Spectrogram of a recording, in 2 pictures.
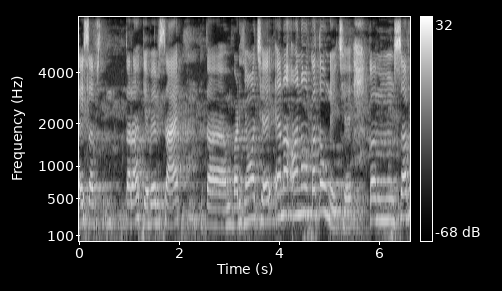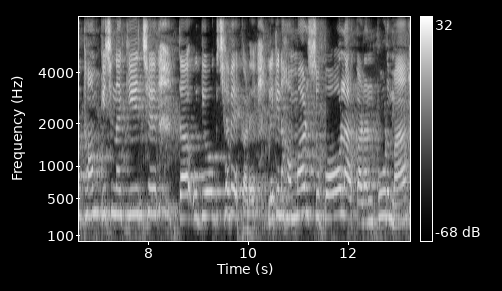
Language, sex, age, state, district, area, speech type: Maithili, male, 45-60, Bihar, Supaul, rural, spontaneous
